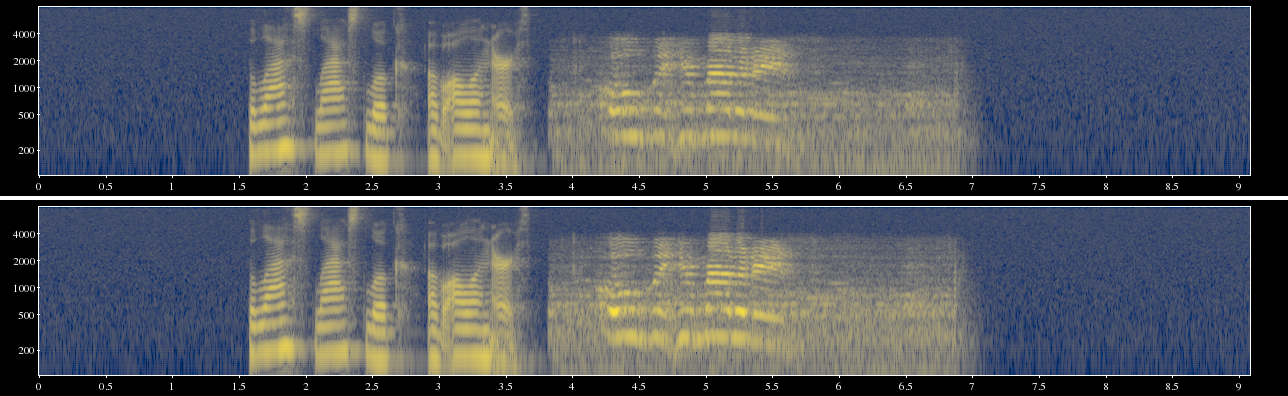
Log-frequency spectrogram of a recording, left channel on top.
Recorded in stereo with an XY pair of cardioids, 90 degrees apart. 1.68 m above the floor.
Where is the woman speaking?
5° right, 0.6 m.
